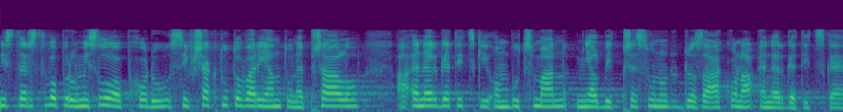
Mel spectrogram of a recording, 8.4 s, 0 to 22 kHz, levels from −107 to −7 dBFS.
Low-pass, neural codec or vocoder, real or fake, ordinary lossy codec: 7.2 kHz; none; real; AAC, 64 kbps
